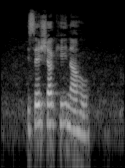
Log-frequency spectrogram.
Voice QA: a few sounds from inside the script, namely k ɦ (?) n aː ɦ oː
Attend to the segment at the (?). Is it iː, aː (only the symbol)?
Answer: iː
